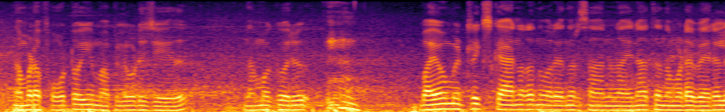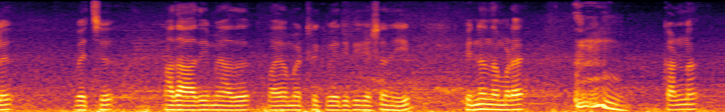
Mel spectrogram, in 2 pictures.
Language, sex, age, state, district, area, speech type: Malayalam, male, 60+, Kerala, Alappuzha, rural, spontaneous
